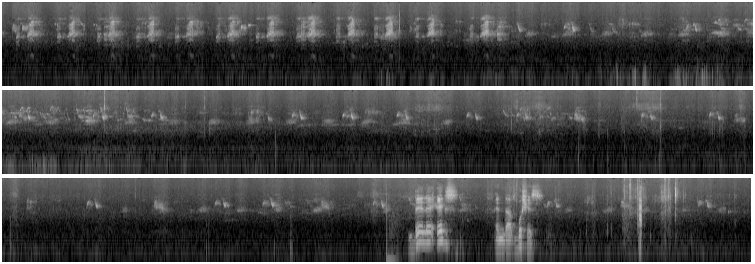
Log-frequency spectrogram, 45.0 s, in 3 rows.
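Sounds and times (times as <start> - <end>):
birds chirping: 0.0 - 45.0
low wind rumble on microphone: 11.9 - 16.5.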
